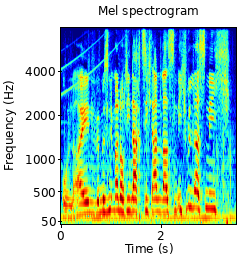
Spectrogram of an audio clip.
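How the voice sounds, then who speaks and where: A man's voice: high voice, brisk, fairly bright tone. Male streamer, middle-aged, playing a scared horror gamer's part as himself: casual, exclaiming, pleading commentary over faint music. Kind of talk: casual let's play commentary.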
